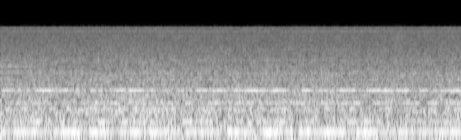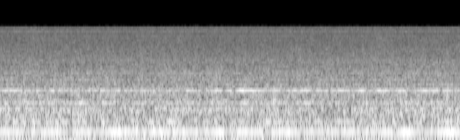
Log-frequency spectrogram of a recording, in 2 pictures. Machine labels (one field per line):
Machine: fan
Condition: abnormal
